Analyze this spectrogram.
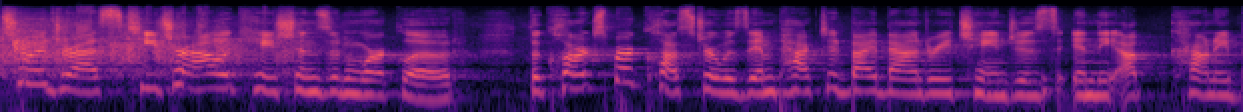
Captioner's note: applause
